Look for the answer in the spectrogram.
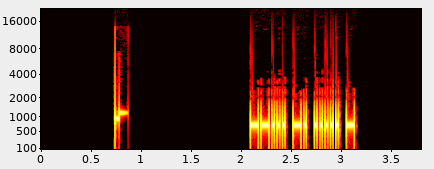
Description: Morse code, heard as a keyed tone, about 44 wpm, 700 Hz. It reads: 7N5T
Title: Common Cut Numbers - 4-Digit 45wpm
